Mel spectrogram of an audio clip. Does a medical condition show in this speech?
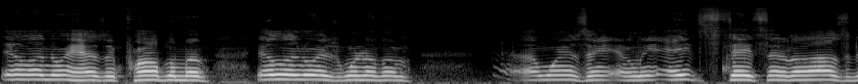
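Yes: traumatic brain injury; speech affected.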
